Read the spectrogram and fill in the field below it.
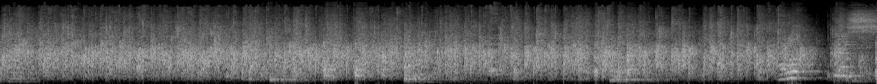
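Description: A church congregation at a Sunday worship service applauding continuously, a dense sustained wash of clapping with voices and cheers mixed in, easing off briefly near the end.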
